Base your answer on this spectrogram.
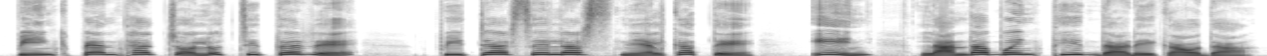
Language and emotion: Santali, happy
